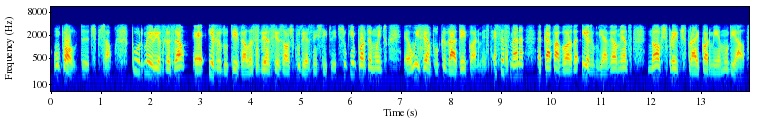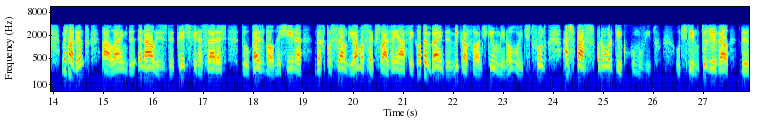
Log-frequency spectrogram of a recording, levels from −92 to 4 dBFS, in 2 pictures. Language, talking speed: Portuguese, 160 wpm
